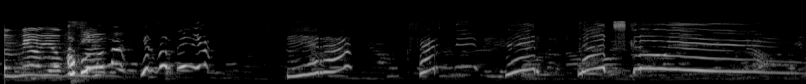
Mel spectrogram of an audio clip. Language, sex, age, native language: Icelandic, female, 11, Icelandic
